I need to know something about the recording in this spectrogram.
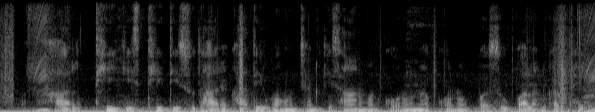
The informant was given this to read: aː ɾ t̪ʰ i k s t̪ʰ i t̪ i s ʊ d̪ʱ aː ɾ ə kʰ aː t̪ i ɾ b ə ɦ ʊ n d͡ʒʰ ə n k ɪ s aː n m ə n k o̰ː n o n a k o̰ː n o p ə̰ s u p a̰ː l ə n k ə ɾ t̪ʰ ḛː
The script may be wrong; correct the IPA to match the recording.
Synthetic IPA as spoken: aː ɾ t̪ʰ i k s t̪ʰ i t̪ i s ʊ d̪ʱ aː ɾ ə kʰ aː t̪ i ɾ b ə ɦ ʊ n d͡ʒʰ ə n k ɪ s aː n m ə n k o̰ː n o n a k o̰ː n o p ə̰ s u p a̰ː l ə n k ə ɾ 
